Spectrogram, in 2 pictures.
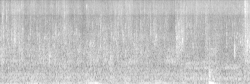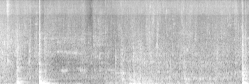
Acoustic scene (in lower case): kitchen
